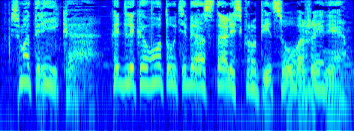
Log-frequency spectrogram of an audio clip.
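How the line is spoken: Creaky voice. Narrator (Russian): проскрипела

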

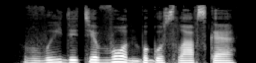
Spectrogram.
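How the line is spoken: Quiet, measured. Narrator (Russian): тихо произнес всемирно известный ученый и маг

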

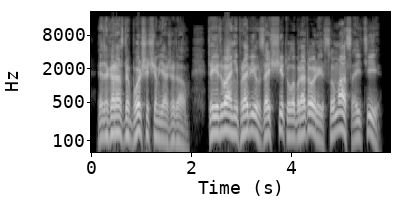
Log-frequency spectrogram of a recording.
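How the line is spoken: Loud laughter, colonel. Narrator (Russian): Полковник громко расхохотался

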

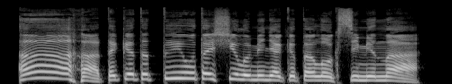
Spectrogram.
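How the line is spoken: Laughing. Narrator (Russian): рассмеялся Юра

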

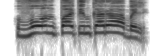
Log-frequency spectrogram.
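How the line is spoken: Shouting. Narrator (Russian): закричала Фрея

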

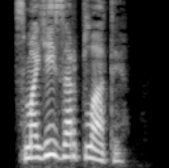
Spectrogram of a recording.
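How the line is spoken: Angry. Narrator (Russian): сердито сказала Марго

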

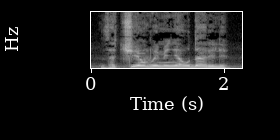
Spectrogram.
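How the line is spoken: Forced out through pain. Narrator (Russian): Сквозь боль выдавил Андрей

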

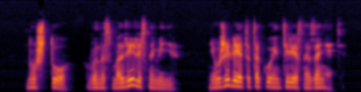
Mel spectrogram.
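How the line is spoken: Hiss. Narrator (Russian): Отец Роберт прошипел

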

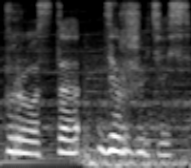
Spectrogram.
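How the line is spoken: Through clenched teeth. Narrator (Russian): сказал Орион сквозь зубы

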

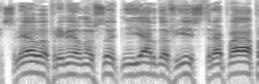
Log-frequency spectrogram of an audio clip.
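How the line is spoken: Shouted. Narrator (Russian): прокричал Клин

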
